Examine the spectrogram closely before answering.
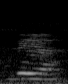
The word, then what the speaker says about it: where: अच्छा, अब एक की स्पेलिंग है WERE और दूसरे की है WHERE. दोनों की प्रोनाउंसिएशन तो सेम नहीं है. This is वर and this is वेयर. वेयर मतलब कहाँ, वर मतलब था.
